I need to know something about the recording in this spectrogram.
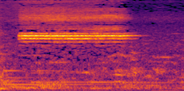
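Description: A shrill, steady high-pitched tone, held for about a second and a half and then cut off.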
